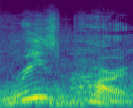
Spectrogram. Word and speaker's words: Reese Park: really cool reese park am i saying it right rice or reese park please reese i was ooh i'm glad reese park okay let's talk about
